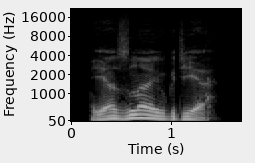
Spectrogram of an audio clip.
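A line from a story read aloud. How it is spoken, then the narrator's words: Grumbled. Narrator (Russian): пробурчал Морф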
